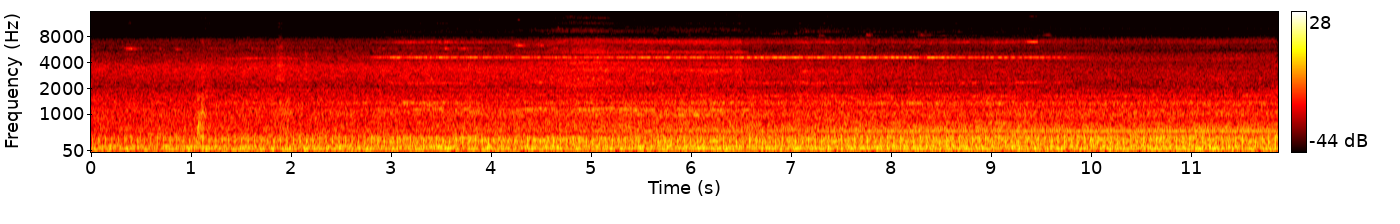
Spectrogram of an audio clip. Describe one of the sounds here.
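An electric locomotive approaches with a steady, growing rumble.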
